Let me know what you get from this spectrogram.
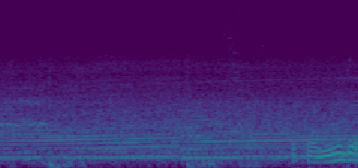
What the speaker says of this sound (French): T'as mieux dérapé que ça sur ce virage.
